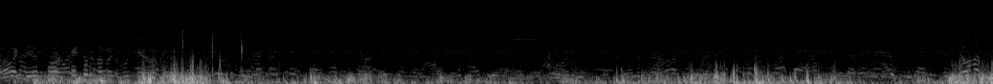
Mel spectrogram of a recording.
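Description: Distant young men call out to each other outdoors.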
